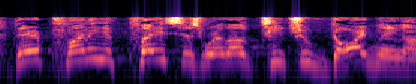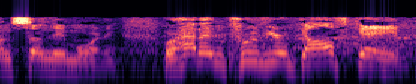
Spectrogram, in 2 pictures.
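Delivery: usual speaking voice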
